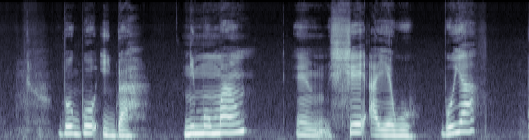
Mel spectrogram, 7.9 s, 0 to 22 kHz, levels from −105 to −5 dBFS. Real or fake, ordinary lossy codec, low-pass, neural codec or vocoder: real; Opus, 64 kbps; 19.8 kHz; none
